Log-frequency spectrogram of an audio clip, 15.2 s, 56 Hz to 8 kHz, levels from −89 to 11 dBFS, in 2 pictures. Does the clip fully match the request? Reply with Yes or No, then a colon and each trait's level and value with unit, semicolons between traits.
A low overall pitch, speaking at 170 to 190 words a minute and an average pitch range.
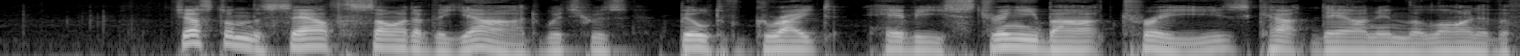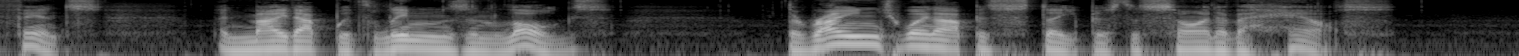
Yes: low, 105 Hz; average, 175 wpm; average, 3.4 semitones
